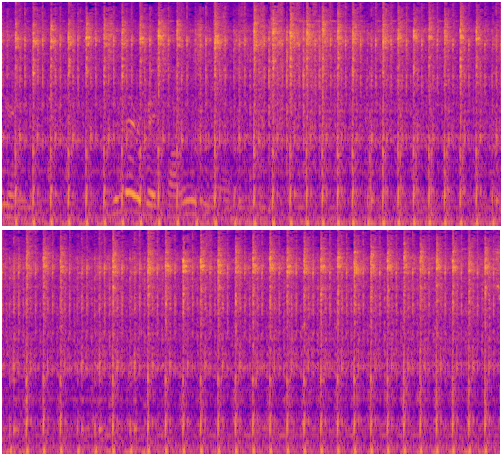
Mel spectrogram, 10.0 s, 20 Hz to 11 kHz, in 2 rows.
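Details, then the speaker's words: Lister D petrol single-cylinder barn find, first start in 20+ years after restoration: slow thumping about three beats a second, irregular and hunting. Owner suspects too much timing advance and carb settings; uneven running. "there are a few problems with the engine it's it needs a bit of fettling really and and just going through a few bits and bobs it's quite jumpy that probably requires a bit of timing adjustment"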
